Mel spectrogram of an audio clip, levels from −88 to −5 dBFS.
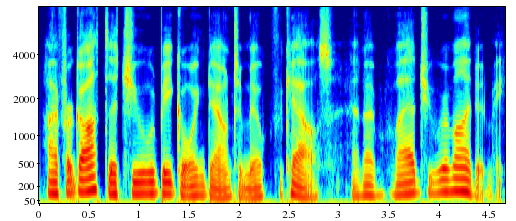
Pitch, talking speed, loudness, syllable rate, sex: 115 Hz, 230 wpm, -19 LUFS, 5.0 syllables/s, female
